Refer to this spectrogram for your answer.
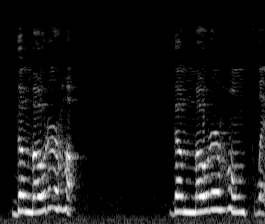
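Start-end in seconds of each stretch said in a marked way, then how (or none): none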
